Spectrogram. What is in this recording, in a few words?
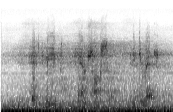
norwegian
